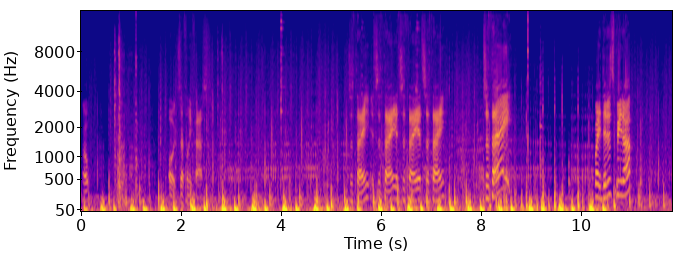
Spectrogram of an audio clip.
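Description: Dull thumping footsteps sound on a wooden floor.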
